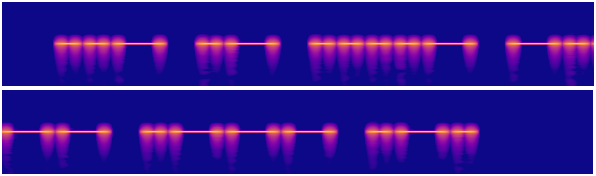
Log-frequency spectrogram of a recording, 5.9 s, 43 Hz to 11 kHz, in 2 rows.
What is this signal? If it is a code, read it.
Morse code, heard as a keyed tone, about 17 wpm, 700 Hz. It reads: UA4YJR
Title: DXCC-100 Call Signs - 6 Characters - Repeated 3x - 17wpm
